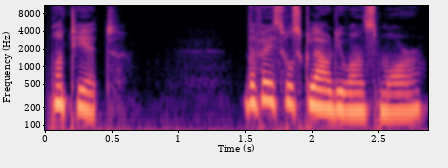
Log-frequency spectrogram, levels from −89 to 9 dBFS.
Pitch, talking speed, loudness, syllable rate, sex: 200 Hz, 165 wpm, -16 LUFS, 4.8 syllables/s, female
